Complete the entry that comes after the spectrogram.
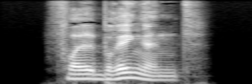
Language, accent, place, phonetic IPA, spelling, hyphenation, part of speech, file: German, Germany, Berlin, [fɔlˈbʁɪŋənt], vollbringend, voll‧brin‧gend, verb, De-vollbringend.ogg
- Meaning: present participle of vollbringen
